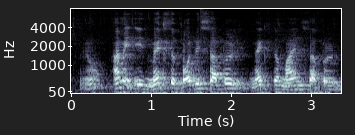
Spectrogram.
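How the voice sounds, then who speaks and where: A man with a French accent at a moderate pace, ordinary pitch variation, audible room echo and noticeable background noise. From France. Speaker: journalist and author, keynote speaker. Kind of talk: keynote lecture. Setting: university conference hall with audience.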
